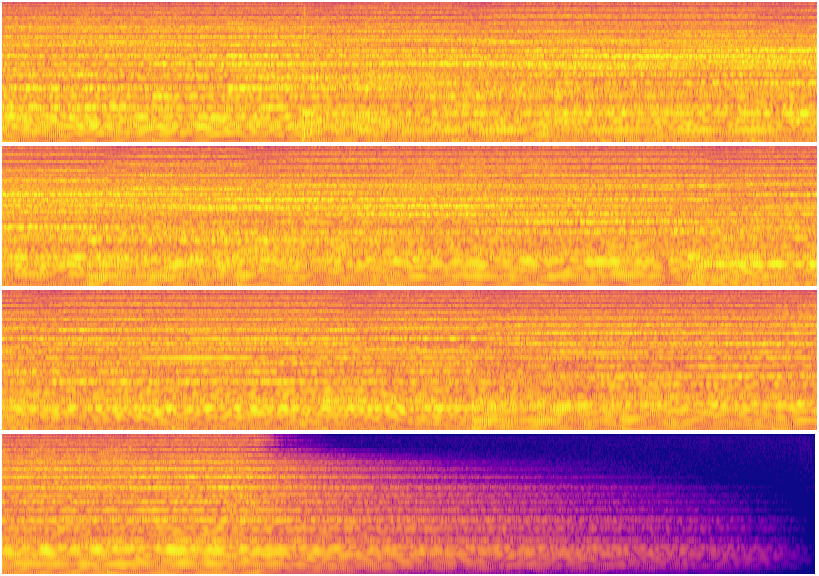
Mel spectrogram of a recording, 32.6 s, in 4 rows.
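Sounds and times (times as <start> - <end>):
ambient drone: 0.0 - 28.5.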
